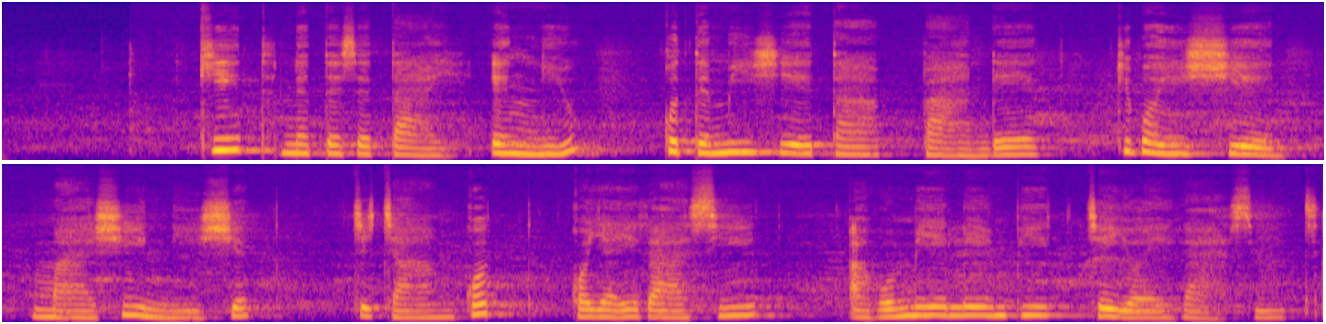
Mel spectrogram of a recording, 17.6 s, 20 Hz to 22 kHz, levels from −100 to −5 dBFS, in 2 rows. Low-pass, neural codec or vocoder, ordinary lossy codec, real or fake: none; vocoder, 44.1 kHz, 128 mel bands, Pupu-Vocoder; none; fake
